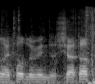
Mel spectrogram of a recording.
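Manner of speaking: usual speaking voice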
